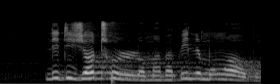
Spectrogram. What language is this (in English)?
Southern Sotho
